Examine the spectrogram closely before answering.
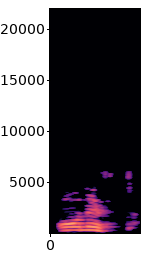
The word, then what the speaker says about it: honest: एन ए एम आई तो यहां पे टी साइलेंट है ऑनेस्ट हम लिखते हैं एच ओ एन ई एस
